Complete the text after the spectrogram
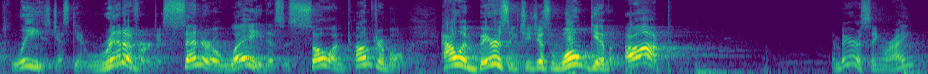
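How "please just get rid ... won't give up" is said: louder, exasperated plea to send her away; annoyed disciples. Retold or imitated. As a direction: push it out, fed up and embarrassed. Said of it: "they're like".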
